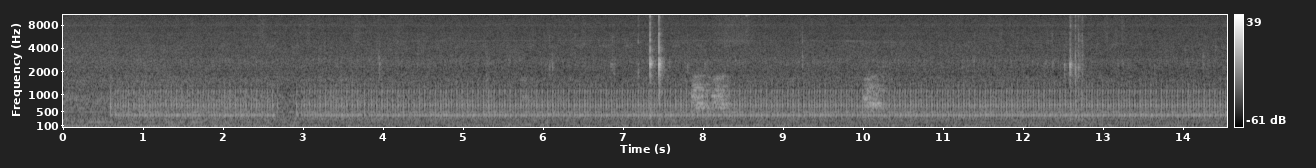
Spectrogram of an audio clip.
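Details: House cat purring indoors; Shijimi eats while Asari looks outside. A long, even, buzzing purr holds nearly throughout, with a short break near three seconds and a few faint clicks and taps.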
